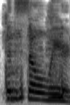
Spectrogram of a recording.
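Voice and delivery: cracking up mid-sentence; laughing. Real, not acted. Laughing at a gruesome scene.

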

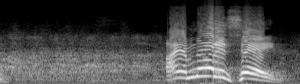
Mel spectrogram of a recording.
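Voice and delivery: high, drawn out and giggling; very slow laughing denial. Pretend. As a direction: ham up Paul's denial while laughing. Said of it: "pretending to be Paul".

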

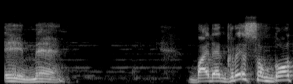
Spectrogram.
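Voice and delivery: ordinary talk, nothing marked

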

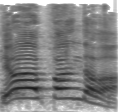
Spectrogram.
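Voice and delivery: high, loud put-on Nagoya dialect. Shown as a demonstration. Partner joins the Nagoya dialect demo, high and loud. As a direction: belt it out as mock Nagoya dialect. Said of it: "名古屋弁で。".

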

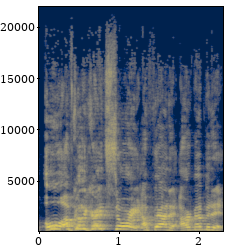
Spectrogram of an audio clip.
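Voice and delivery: high, loud burst of excitement; excited. Real, not acted. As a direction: blurt it out, thrilled. Suddenly remembers a story.

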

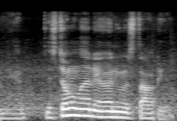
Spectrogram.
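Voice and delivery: usual speaking voice

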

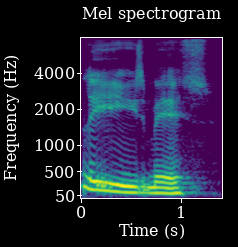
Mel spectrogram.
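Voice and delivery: put-on loud, drawn-out child's plea; begging. A narrator's reading. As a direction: plead with teacher. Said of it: "begged Bertie".

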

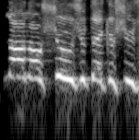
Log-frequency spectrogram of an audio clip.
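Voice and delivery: hammed-up old man in the sauna telling Bob off; mock scolding old man. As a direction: play the old guy barking the rule at him. Old guy scolding Bob, retold.

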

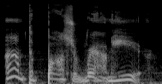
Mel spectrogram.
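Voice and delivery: high, whispered mock bravado; mock boss whisper. Mocking the wrestler's boast in a high whisper. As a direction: whisper it like a smug little boss.

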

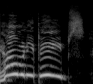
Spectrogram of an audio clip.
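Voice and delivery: high, loud jolt of panic; panicked cry. Retold or imitated. Director waking at night, worried about phone beeps. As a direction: bolt upright in panic and blurt it. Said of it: "I wake up at night going".

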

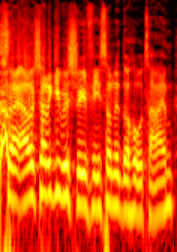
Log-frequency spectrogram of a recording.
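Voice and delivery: talking through a laugh; laughing while apologizing. Real, not acted. Laughing after joke.

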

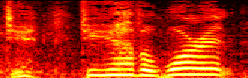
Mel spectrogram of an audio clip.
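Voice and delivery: high nervous stammering question; a scared teen bluffing; shaky voice. Retold or imitated. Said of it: "his voice is shaking".

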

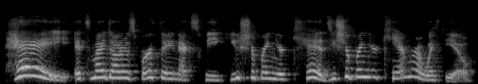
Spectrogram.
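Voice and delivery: high, bright-voiced imitation of a friend angling for free photos; chirpy fake-casual invite, pitched well up; mock sweet friend. Friend inviting the photographer, sweetly hinting for free photos. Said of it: "they're always the friend that says".

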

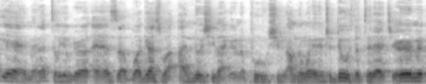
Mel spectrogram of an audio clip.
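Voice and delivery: a hint of a smug guy taunting; smug rival. Rival taunting the husband, low and mildly smug. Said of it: "he probably gonna give me that look".

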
